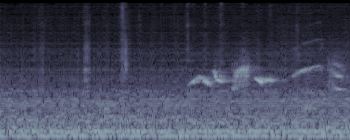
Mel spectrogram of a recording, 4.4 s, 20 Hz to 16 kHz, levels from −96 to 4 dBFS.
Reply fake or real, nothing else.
fake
